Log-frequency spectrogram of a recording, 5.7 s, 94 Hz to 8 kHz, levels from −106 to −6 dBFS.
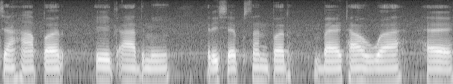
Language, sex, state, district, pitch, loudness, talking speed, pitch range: Hindi, male, Bihar, Kaimur, 110 Hz, -17 LUFS, 95 wpm, 105-110 Hz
